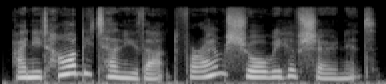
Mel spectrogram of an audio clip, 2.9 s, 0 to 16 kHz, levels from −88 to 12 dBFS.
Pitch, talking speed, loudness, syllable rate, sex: 235 Hz, 290 wpm, -17 LUFS, 5.5 syllables/s, female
